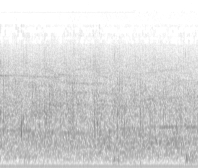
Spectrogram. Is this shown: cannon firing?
no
